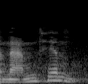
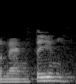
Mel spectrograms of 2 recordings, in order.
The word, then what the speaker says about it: Nam Thiên: Hồi nãy mình đi vào chùa Nam Thiên á, chùa đó tên là chùa Nam Thiên, mà người tiếng Đài Loan người ta phát âm là Nam Thiên chứ không phải là chùa Nàng Tiên.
